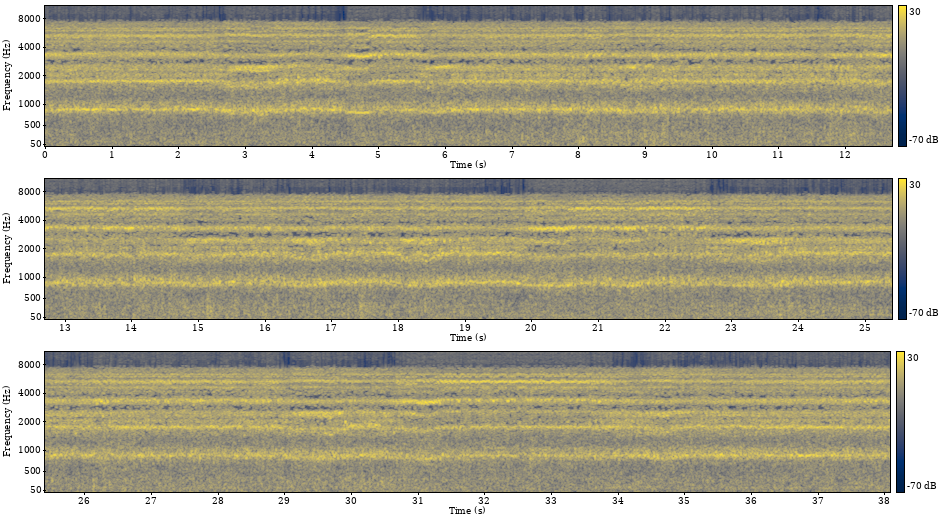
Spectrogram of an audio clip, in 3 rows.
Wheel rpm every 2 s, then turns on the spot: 230, 230, 230, 230, 230, 230, 230, 230, 230, 230, 220, 220, 230, 240, 230, 220, 230, 230, 230.
none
